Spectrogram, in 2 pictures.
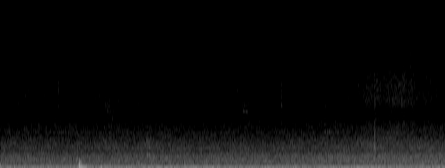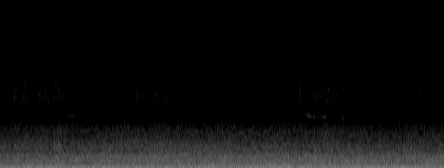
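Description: Outdoor background noise of distant traffic: a steady low rumble, with one brief sharp sound about a second in.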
